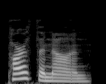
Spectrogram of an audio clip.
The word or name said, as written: parthenon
